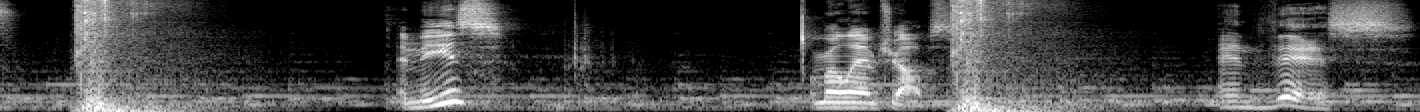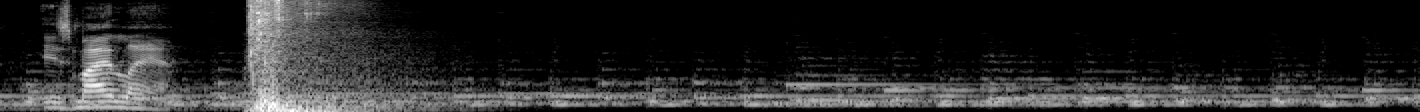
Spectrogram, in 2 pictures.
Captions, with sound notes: [booming sound] - And these are my lamb chops. [booming sound] - And this is my lamb. [booming sound]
